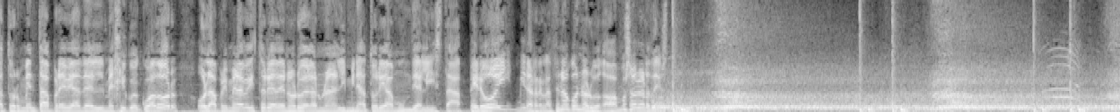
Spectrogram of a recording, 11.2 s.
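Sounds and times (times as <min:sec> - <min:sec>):
speech: 0:00.0 - 0:07.5
football fans' war chant: 0:06.6 - 0:11.1.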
